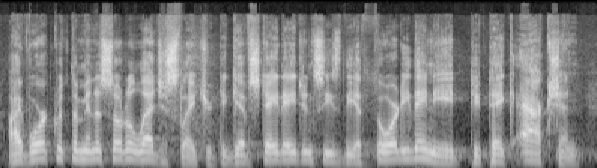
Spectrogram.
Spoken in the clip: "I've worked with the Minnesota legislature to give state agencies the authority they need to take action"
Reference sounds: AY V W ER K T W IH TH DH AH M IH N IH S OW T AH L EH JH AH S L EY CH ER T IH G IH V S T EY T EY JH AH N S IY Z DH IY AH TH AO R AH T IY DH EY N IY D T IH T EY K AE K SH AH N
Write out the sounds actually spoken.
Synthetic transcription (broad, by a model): AY V W ER K T W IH DH AH M IH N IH S OW T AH L EH JH AH S L EY CH ER T IH G IH V S T EY T EY JH AH N S IY Z DH IY AH TH AO R AH T IY DH EY N IY D T IH T EY K AE K SH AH N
